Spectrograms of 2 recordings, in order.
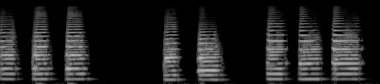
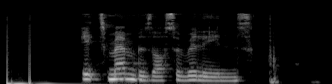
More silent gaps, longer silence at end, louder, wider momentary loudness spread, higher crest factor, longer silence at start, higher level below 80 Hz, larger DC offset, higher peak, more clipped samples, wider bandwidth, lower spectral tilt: first, 1.08-1.63 s, 2.37-2.65 s vs none; second, 0.15 s vs 0.55 s; first, -22 LUFS vs -27 LUFS; second, 8 LU vs 23 LU; about the same, 20 dB vs 18 dB; about the same, 0 s vs 0.05 s; second, -70 dBFS vs -48 dBFS; neither; first, -4 dBFS vs -10 dBFS; neither; first, 16.5 kHz vs 12 kHz; second, 0.5 dB/octave vs -4.5 dB/octave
